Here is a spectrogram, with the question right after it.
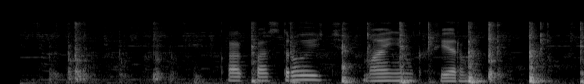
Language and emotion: Russian, neutral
